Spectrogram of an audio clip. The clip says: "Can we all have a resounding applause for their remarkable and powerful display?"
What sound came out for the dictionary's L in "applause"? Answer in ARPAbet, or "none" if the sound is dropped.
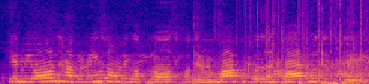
L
